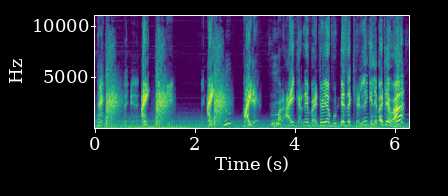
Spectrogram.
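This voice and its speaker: A woman voicing an excitable, grumpy cartoon father and uncle who exclaims and repeats his words. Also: high-pitched, normal speed. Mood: scolding. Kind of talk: cartoon comedy voice acting.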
